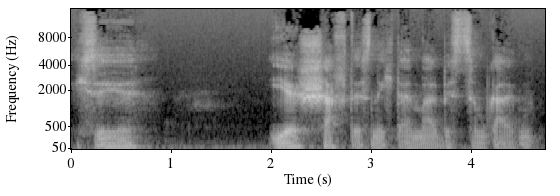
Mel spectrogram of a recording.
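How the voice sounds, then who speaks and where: A sanctimonious menacing cleric, extremely low gravelly voice, solemn, radio drama. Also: male voice, lively intonation, slow, noisy background, exaggerated voice. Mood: cold menace. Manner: solemn, coldly threatening. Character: menacing, sanctimonious male high churchman.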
